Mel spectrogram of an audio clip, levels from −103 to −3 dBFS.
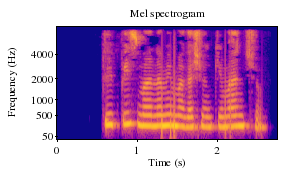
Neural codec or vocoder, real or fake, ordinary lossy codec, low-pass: none; real; MP3, 48 kbps; 7.2 kHz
